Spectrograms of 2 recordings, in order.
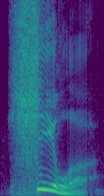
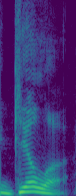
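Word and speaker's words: Gila: anywhere in the southwest G i l a heila heila it's an Indian word I believe maybe heila monster like the heila river g l a don't say Gilla don't say Gilla you dumb do a little research it's heila g a heila even I knew that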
